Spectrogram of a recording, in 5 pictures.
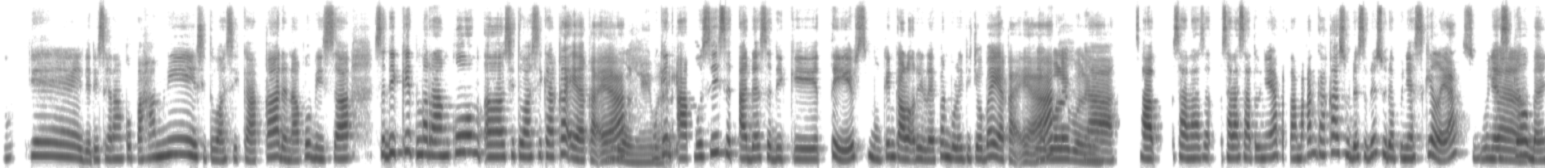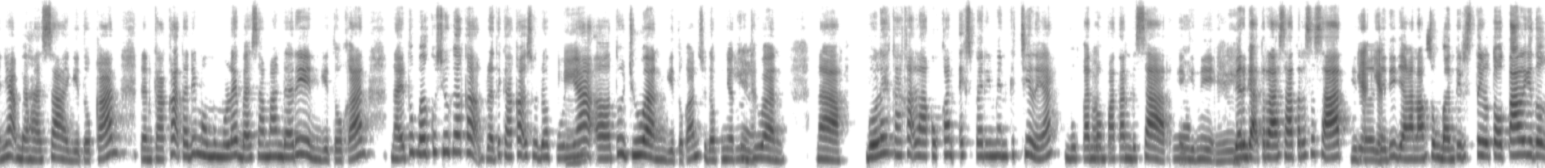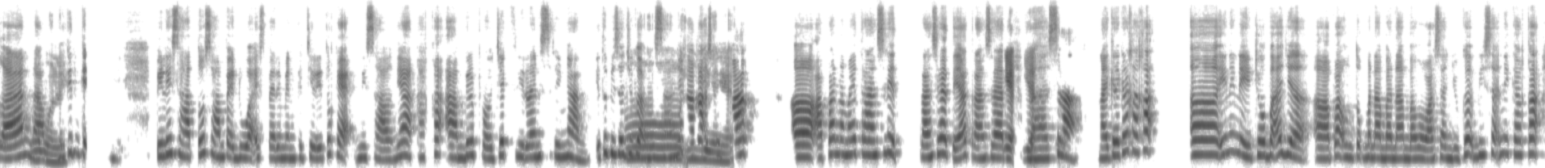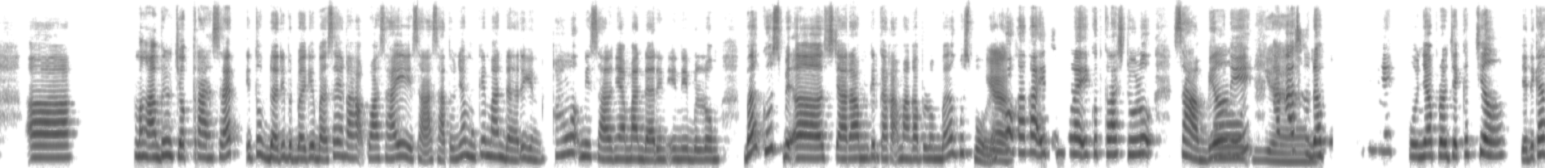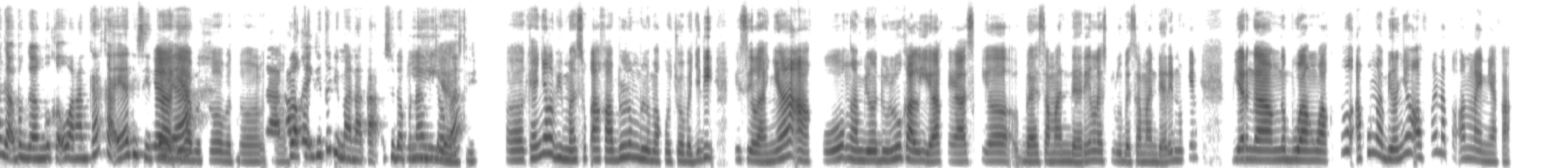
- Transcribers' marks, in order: in English: "skill"; in English: "skill"; "banting setir" said as "bantir stil"; in English: "freelance"; in English: "translate. Translate"; in English: "translate"; in English: "job translate"; in English: "skill"; in English: "offline"
- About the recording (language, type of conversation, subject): Indonesian, advice, Bagaimana cara memulai transisi karier tanpa merasa kehilangan arah?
